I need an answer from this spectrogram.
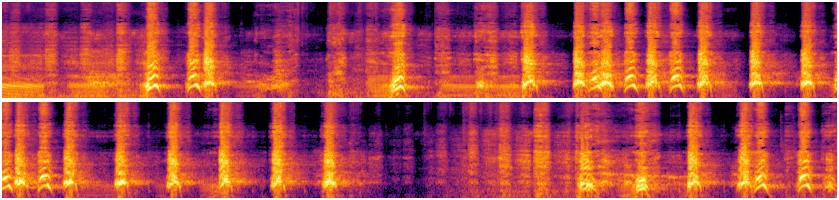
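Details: Angry barking from an American Pit Bull Terrier: loud, harsh barks in uneven bursts of several, separated by short pauses, with a quiet gap about two-thirds of the way through before the barking resumes.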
